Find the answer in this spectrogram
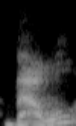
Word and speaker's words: Vowell: You produced and directed Vowlette, an essay by Sarah Vowell. Am I pronouncing that correctly?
